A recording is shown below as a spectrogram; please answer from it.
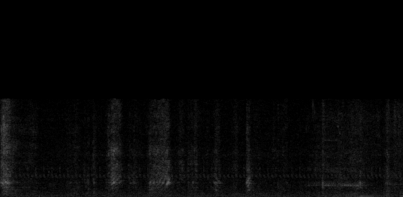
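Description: Faint short scrapes and rustles: the nozzle of a liquid glue squeeze bottle drawn along a cardstock flap, and the card being handled, a handful of brief strokes in the first couple of seconds.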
